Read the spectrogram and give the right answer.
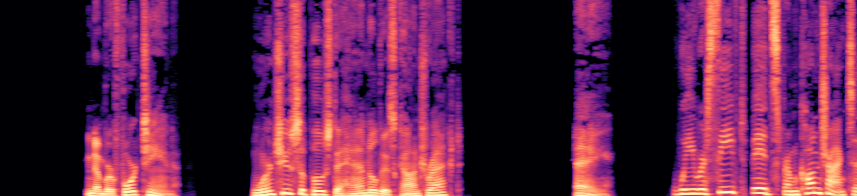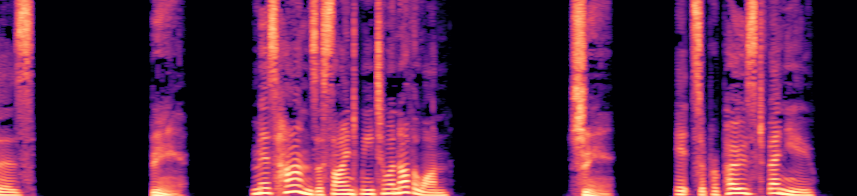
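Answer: B: Ms. Hans assigned me to another one.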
